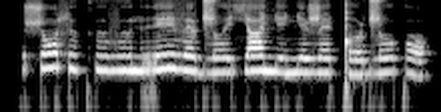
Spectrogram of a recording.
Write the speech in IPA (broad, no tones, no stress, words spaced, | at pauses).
ʃɔɬɯkʰɯ vɯn revɛɖ͡ʐɤe̯ çaɲeɲeʐɛ ǃɤɖ͡ʐɤo̯kɔ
